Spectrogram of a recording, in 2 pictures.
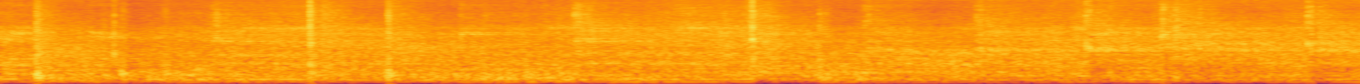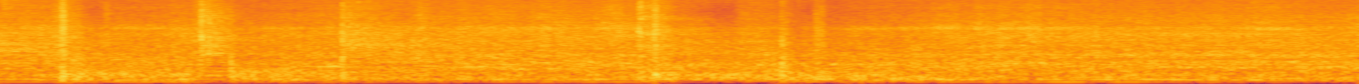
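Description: Hobbyweight combat robots fighting: a drum-spinner robot striking a wooden thwack bot, with several sharp knocks spread irregularly over a steady background noise, the loudest just after the start.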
